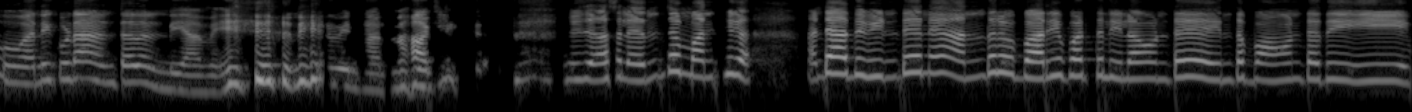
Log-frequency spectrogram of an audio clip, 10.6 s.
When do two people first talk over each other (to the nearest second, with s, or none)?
none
